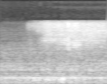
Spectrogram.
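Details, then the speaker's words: Steady rising airy hiss of a mechanical ventilator delivering a breath, with faint room hum, heard while the ventilator user speaks on a podcast. "Hello everyone, my name is. That noise you're hearing is my ventilator."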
